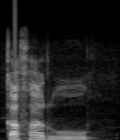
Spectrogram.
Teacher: there is pesh before waw sakin, it is waw madda. You have to stretch up to 2 harakat.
